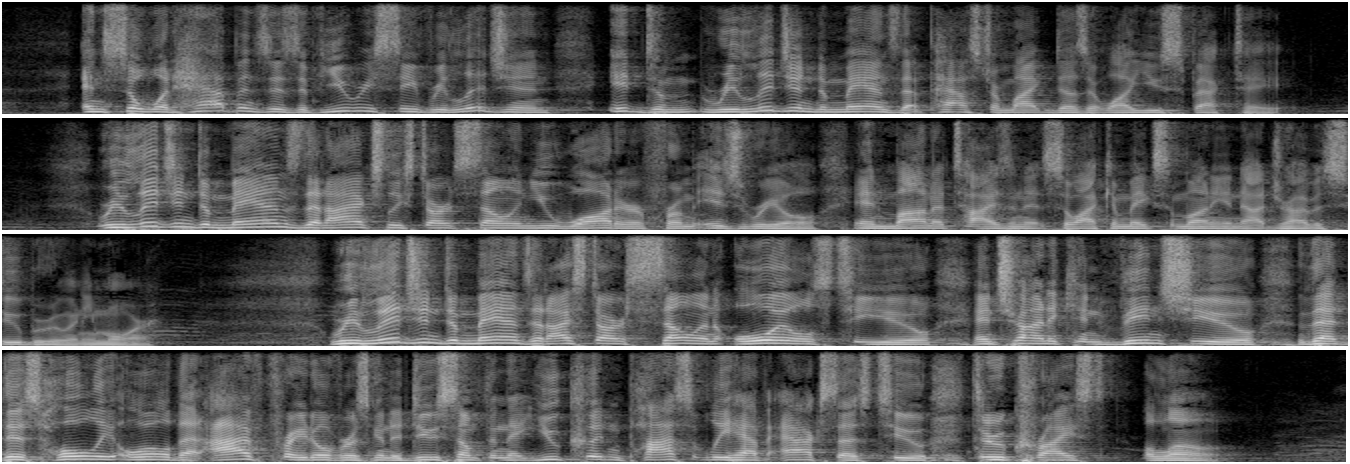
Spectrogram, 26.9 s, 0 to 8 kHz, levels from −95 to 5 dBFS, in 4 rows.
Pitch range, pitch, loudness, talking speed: 145-190 Hz, 165 Hz, -21 LUFS, 185 wpm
